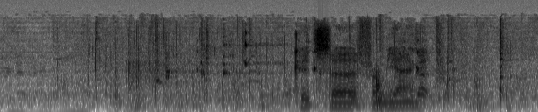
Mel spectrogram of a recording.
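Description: Rackets smack a shuttlecock back and forth in a fast rally.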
